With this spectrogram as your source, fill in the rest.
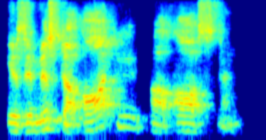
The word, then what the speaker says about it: Autin: Autin or Austin? No, it's pronounced Autin. Autin. Okay, Yes, Mr. it's Autin. French, yes.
